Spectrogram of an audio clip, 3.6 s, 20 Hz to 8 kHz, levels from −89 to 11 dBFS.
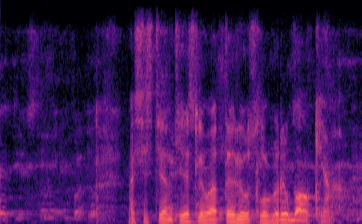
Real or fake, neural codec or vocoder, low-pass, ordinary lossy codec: fake; codec, 16 kHz, 4 kbps, FreqCodec, larger model; 7.2 kHz; Opus, 24 kbps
